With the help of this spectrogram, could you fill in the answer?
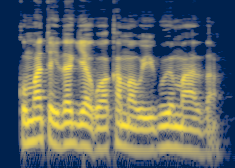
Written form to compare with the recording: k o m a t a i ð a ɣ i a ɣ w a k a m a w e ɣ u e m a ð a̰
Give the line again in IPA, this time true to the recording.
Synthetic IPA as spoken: k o m a t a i ð a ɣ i a ɣ w a k a m a w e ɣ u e m a ð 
